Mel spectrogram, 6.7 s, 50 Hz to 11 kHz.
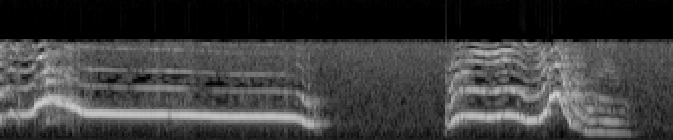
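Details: Responding to 'Mommy, tell me,' Bubba, a 7-year-old Border Collie mix, gives a sustained level howl of about three seconds that fades downward, then a shorter rising and falling yodel.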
